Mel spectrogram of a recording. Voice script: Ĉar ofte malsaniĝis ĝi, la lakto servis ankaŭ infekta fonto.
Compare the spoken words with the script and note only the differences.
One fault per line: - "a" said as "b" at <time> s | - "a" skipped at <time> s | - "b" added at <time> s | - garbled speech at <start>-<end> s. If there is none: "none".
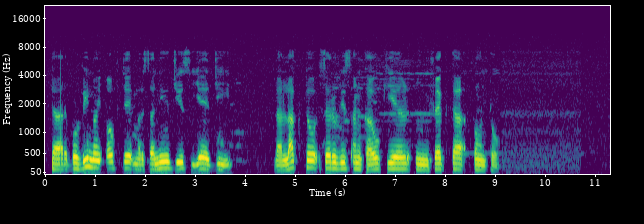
- "bovinoj" added at 0.5 s
- "je" added at 3.0 s
- "kiel" added at 6.8 s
